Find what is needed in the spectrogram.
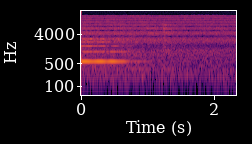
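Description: Flute holding its last long note over a piano chord. The note stops under a second in and the piano dies away into the room's quiet.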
